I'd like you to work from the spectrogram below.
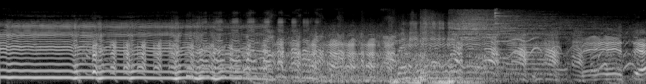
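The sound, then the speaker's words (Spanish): A voice imitates a sheep, drawing out a loud, quavering bleat for a couple of seconds, then breaking into a busier stretch of bleating mixed with what sounds like laughter. “llega el niño del DJ y le pregunta al DJ, papá, ¿por qué me dicen oveja en la escuela?”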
